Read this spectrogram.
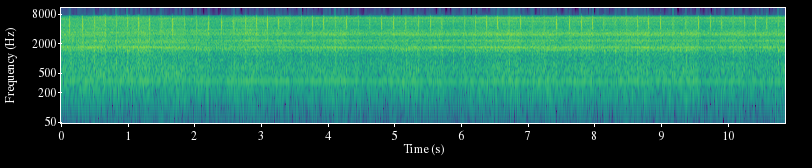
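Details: Audi A8 D3 engine with sharp metallic knocking about three per second at idle, steady rate; connecting rod knock, with the connecting rod named as the cause.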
